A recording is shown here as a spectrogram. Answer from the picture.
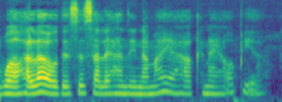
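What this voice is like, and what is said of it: Put-on polite professional phone voice. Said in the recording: “her professional voice ... it's totally like a different tone of voice. Like, she doesn't talk that way.”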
